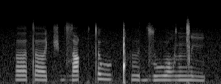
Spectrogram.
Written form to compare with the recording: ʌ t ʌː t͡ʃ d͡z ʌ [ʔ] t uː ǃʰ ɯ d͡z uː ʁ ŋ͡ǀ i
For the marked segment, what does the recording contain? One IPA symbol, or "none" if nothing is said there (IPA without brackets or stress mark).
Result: q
